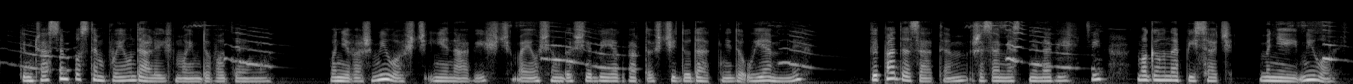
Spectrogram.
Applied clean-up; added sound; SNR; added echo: neural mask model RNNoise.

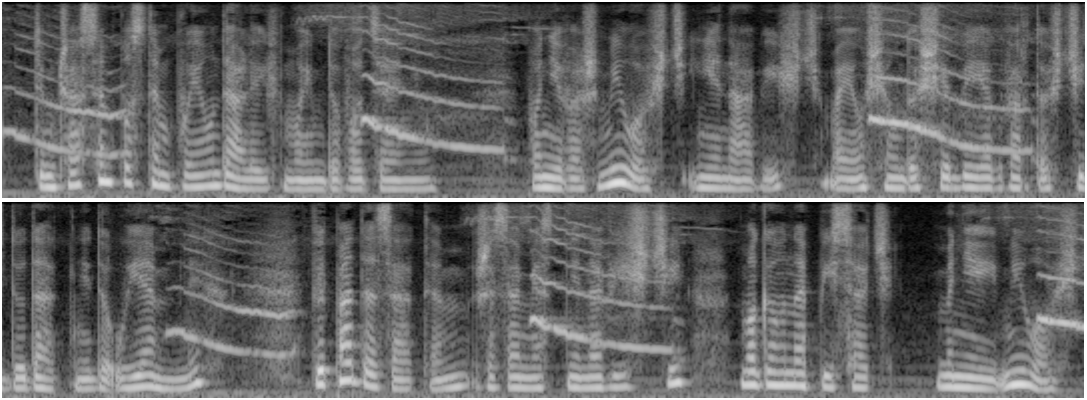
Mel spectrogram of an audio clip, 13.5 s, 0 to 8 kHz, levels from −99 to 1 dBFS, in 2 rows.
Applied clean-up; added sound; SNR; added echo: none; Dog; 9 dB; none.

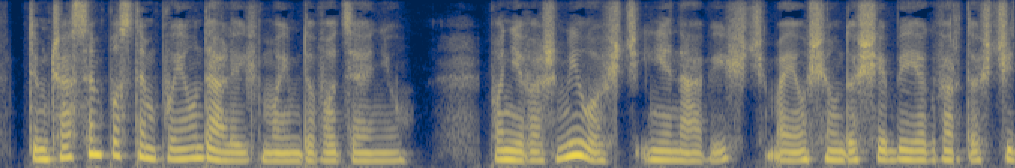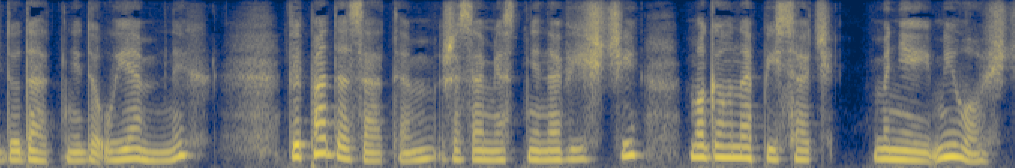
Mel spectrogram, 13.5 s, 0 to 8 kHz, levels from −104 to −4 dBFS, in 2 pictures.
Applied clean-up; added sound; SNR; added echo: none; none; none; none.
